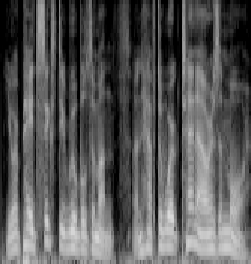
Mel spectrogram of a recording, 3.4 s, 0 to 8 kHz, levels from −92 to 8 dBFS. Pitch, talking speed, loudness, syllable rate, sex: 120 Hz, 270 wpm, -17 LUFS, 5.6 syllables/s, male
